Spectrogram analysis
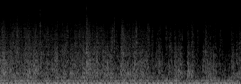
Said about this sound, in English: Oh, starting to rain. I hope you can still hear me.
